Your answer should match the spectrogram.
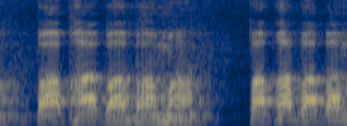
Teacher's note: प फ ब भ म और उ, ये सभी उच्चारण इनका होता है ओष्ठ से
